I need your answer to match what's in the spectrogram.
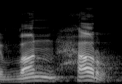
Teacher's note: اب یہاں پر نون پر ہم غنہ نہیں کریں گے کیونکہ نون کے بعد ہا ہے اور یہ ہا حروف حلقی میں سے ہے. ہا حروف حلقی میں سے، اس لیے ہم نون پر غنہ نہیں کریں گے.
